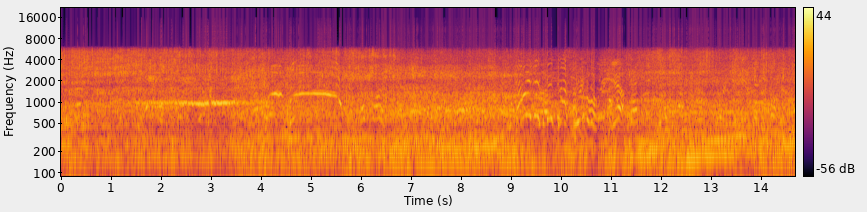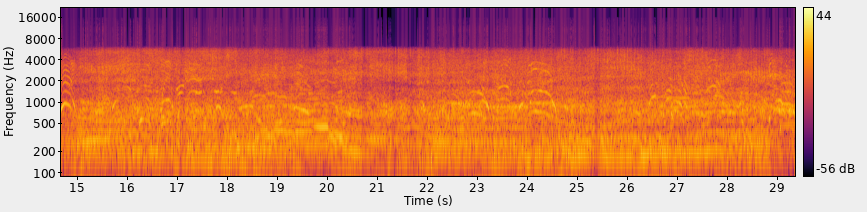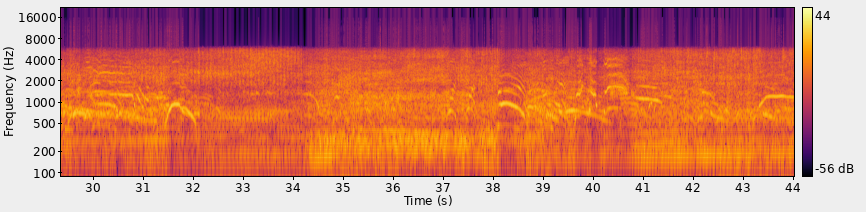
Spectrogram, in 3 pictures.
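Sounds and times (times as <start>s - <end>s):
truck engines revving: 0.0s - 44.0s.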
